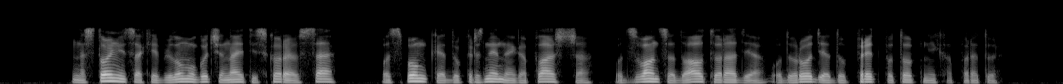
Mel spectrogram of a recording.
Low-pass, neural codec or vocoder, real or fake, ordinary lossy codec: 5.4 kHz; codec, 16 kHz, 6 kbps, DAC; fake; none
